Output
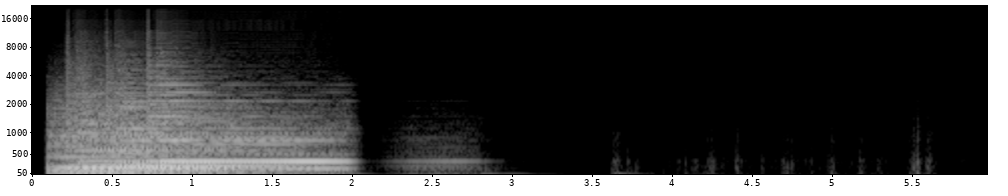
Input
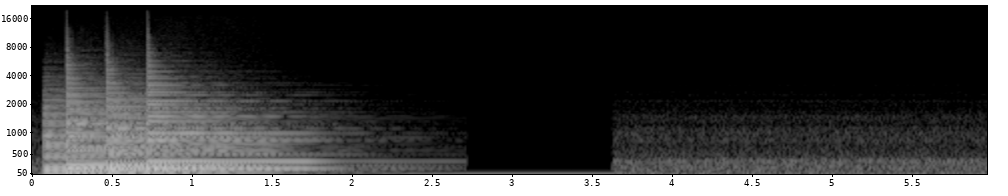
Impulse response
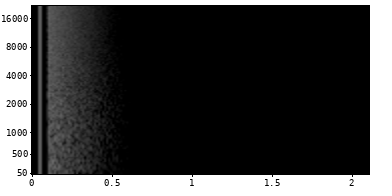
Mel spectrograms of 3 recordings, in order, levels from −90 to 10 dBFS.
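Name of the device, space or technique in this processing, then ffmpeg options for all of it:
speakerphone in a meeting room: -filter_complex "[1:a]atrim=start_sample=2205[a];[0:a][a]afir=irnorm=-1:irlink=0,dynaudnorm=f=170:g=5:m=16.5dB,agate=range=-57dB:threshold=-22dB:ratio=16:detection=peak,volume=-2dB" -ar 48000 -c:a libopus -b:a 20k

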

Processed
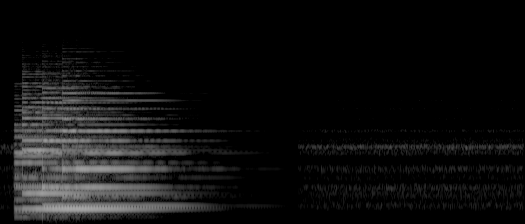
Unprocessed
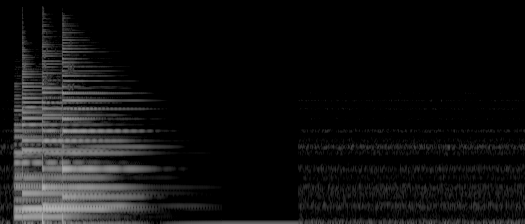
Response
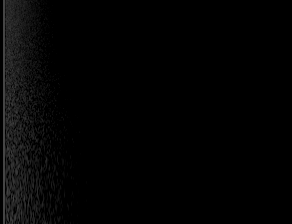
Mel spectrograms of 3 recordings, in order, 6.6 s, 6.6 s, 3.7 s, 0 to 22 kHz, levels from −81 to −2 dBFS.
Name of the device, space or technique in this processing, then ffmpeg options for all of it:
station announcement: -filter_complex "[0:a]highpass=320,lowpass=4.2k,equalizer=f=1.4k:t=o:w=0.52:g=5.5,aecho=1:1:64.14|169.1:0.251|0.562[a];[1:a]atrim=start_sample=2205[b];[a][b]afir=irnorm=-1:irlink=0,volume=-2.5dB"

